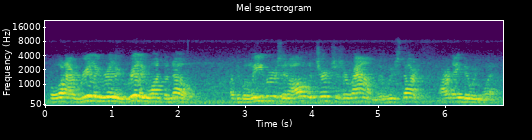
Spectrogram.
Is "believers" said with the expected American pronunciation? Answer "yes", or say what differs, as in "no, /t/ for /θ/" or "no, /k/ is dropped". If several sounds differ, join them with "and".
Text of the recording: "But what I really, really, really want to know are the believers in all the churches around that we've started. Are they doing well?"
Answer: yes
